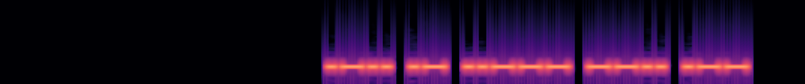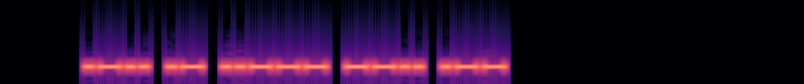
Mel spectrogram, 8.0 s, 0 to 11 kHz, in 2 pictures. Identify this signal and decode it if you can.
Morse code, heard as a keyed tone, about 36 wpm, 700 Hz. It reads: LA2ZW LA2ZW
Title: DXCC-100 Call Signs - 5 Characters - Repeated 2x - 35wpm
